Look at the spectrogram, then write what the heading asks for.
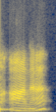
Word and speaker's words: Anna: reading my name but I pronounced my name Anna no problem and the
